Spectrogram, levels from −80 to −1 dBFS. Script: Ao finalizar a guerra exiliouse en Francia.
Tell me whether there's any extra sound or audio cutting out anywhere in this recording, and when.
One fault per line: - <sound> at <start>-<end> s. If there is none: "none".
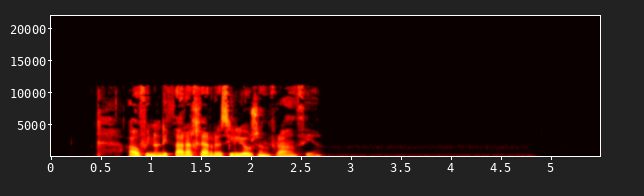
none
